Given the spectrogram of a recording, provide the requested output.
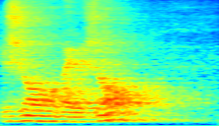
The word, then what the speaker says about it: Jean Valjean: One night, Jean Valjean, the word, the name in fact, is pronounced as, in French, Jean Valjean.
